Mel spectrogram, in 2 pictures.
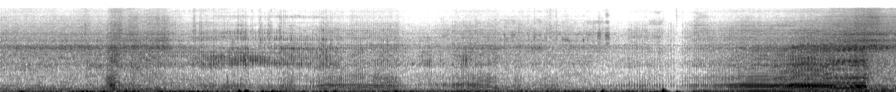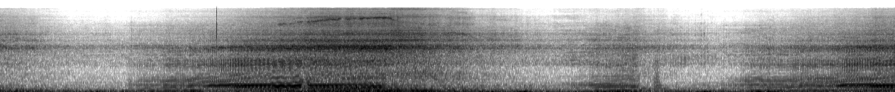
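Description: Off-road motorcycle engine heard from the rider's helmet camera, revving up again and again in rising sweeps and easing off between them. The bike is accelerating and shifting gears on a dirt course. A few sharp knocks come through the ride.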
